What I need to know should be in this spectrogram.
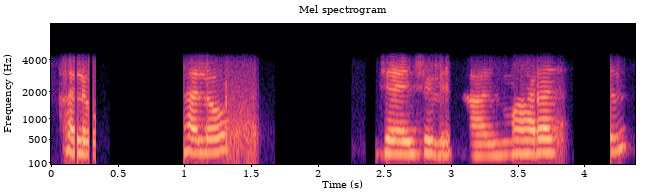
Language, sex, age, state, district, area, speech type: Sindhi, female, 60+, Maharashtra, Thane, urban, conversation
